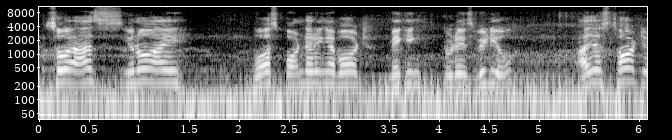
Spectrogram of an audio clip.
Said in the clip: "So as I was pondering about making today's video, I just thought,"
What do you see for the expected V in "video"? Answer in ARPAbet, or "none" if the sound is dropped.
V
